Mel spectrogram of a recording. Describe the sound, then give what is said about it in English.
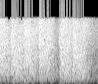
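A quick volley of several loud, sharp gunshots, roughly four or five bangs in about two seconds, each a harsh burst that blurs into the next, with no talking. “Shoot, you jughead!”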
